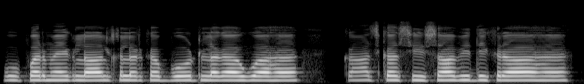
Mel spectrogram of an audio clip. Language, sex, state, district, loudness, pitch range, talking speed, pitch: Hindi, male, Jharkhand, Deoghar, -14 LUFS, 190-195 Hz, 175 wpm, 195 Hz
